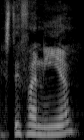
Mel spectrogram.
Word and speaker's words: Estefania: eu tenho 20 anos, o meu nome se pronuncia Estefania, mas o pessoal me conhece como Stefia, então o negócio é assim.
